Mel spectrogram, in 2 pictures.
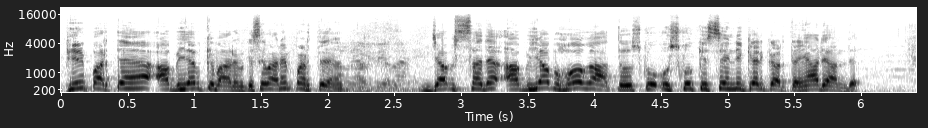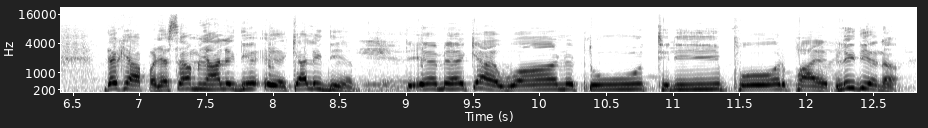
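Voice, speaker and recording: A man teaching a math lesson in a classroom, speaking with a lilt and drilling his students with repeated questions and slow, drawn-out counting. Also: sits high, darkish tone.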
